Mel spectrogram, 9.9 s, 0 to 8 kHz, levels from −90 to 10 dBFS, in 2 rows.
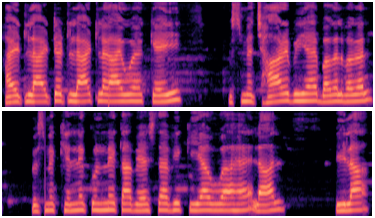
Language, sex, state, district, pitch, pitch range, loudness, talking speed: Hindi, male, Bihar, Jahanabad, 185 Hz, 180-195 Hz, -16 LUFS, 145 wpm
